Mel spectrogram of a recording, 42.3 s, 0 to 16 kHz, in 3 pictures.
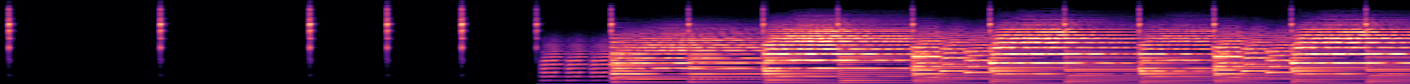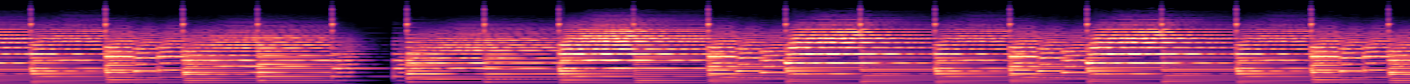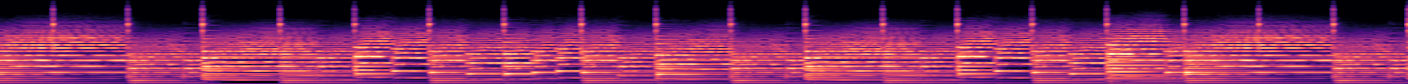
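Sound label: with piano, quarter note=80; Play-a-long; trumpet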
